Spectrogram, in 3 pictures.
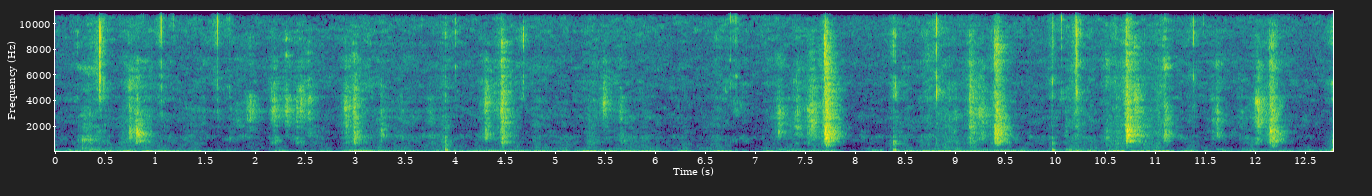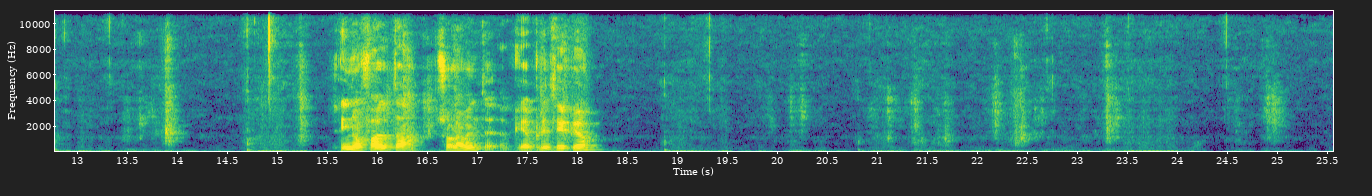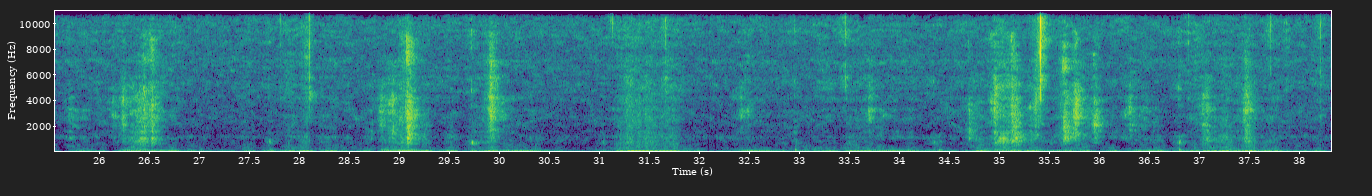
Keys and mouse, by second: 0.1 click, 0.5 ctrl+middle click, 1.1 right click, 1.7 right click, 2.2 g, 4.0 click, 4.3 z, 4.8-6.9 middle drag, 5.5 z, 6.9 right click, 7.6 ctrl+alt+s, 8.5 click, 8.9 right click, 9.3 ctrl+alt+s, 10.1 click, 10.3-11.4 ctrl+middle drag, 11.4 right click, 13.4 right click, 14.8 click, 15.0-19.0 shift+middle drag, 16.1 alt+q, 17.7 shift+d, 19.0 click, 19.4 right click, 20.1 g, 20.9 click, 21.4 alt+q, 22.7-24.5 shift+middle drag, 24.5 right click, 26.2 g, 27.8 click, 28.1 right click, 28.8 g, 29.8 click, 30.0 g, 31.2 click, 31.7 right click, 32.4 g, 33.1 click, 33.5 right click, 33.7 g, 34.5 click, 35.0 alt+q, 35.5-36.9 shift+middle drag, 36.3 g, 36.9 click, 37.3 z, 37.8 right click, 38.2 right click.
